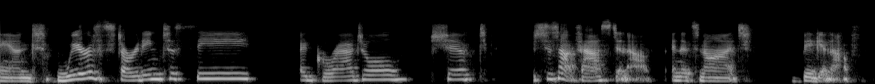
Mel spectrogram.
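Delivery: audibly exasperated, drawn-out see. Explaining a hard situation to other speakers, exasperated. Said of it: "I can hear the exasperation in your voice".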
